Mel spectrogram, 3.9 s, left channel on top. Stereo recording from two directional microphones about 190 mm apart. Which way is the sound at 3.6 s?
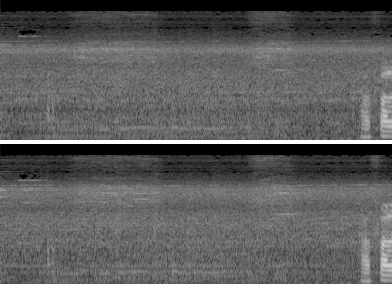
20° right (ahead or behind).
